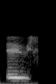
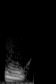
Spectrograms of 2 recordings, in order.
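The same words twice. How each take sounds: First: Long "oo" as spelt E W; Mackem oo. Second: Short "oo" as in standard book. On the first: Dialect expert explaining the E W spelling, long Mackem "oo". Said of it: "to give you that oo sound". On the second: Dialect expert contrasting with Mackem, short standard "oo". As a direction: sound "oo" short, not like E W. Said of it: "rather than, uh, than oo sound". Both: Shown as a demonstration.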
